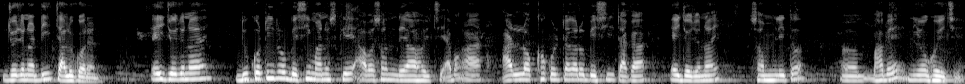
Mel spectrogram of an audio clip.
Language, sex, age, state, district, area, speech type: Bengali, male, 18-30, West Bengal, Jhargram, rural, spontaneous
